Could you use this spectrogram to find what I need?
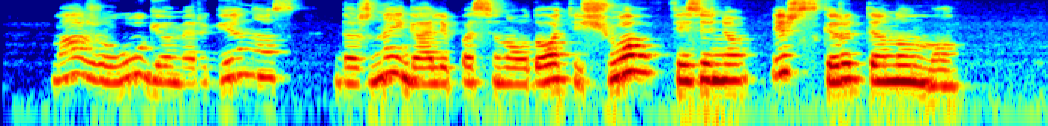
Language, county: Lithuanian, Utena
